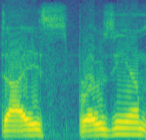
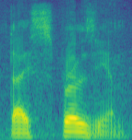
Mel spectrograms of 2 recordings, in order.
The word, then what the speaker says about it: dysprosium: commented on the what makes them change it's disprosium you have to pronounce it dysprosium i'm sorry i would assume i would pronounce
